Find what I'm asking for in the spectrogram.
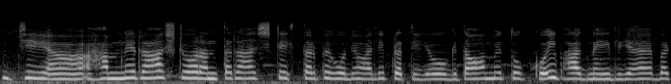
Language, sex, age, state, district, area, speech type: Hindi, female, 30-45, Uttar Pradesh, Lucknow, rural, spontaneous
